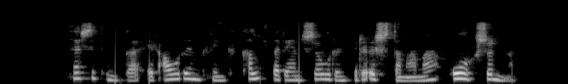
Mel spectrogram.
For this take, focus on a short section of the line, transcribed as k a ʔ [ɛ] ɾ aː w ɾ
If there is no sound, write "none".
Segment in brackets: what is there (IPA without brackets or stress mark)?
ɛ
